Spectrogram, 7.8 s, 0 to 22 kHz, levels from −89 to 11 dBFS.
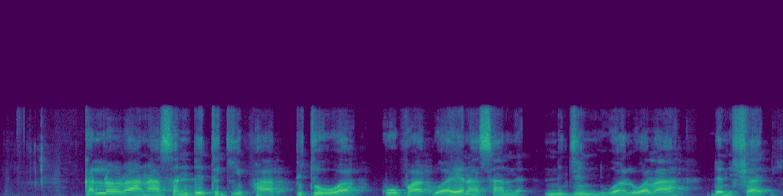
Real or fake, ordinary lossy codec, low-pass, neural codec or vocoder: fake; none; 9.9 kHz; vocoder, 22.05 kHz, 80 mel bands, WaveNeXt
